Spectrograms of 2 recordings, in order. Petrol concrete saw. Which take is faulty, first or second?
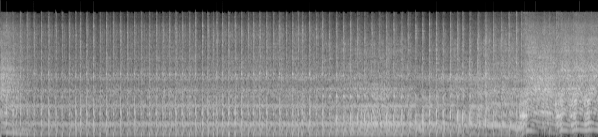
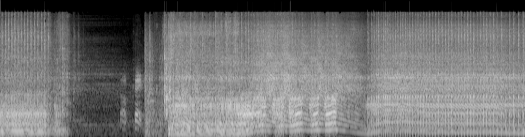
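second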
